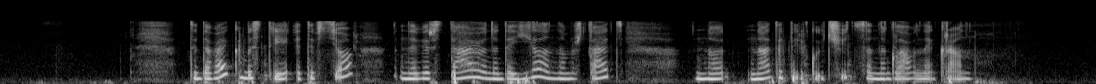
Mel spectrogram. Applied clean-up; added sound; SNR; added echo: neural mask model Resemble Enhance denoiser.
